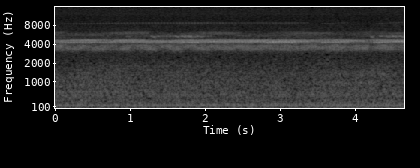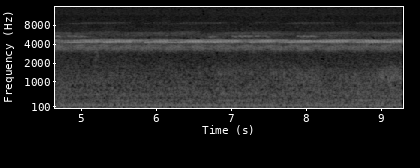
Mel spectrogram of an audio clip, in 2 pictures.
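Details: Autumn insects chorusing at night in the forest of Tsukimi no Mori, Kaizu, Gifu, Japan, above the Nobi Plain: a dense, steady high-pitched trilling drone with faint overlapping chirps, continuous throughout.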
